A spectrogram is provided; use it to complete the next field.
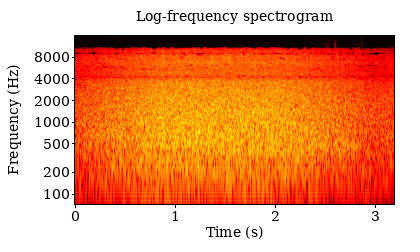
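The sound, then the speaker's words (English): A steady rush of surf swells and then eases off, a broad hissing wash of breaking waves with no voices, at the three-mile-wide mouth of the Columbia River where it spills into the Pacific Ocean between Oregon and Washington. “This is the mouth of the Columbia River. It's three miles wide right here, where the river spills into the Pacific Ocean between the states of Oregon and Washington.”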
